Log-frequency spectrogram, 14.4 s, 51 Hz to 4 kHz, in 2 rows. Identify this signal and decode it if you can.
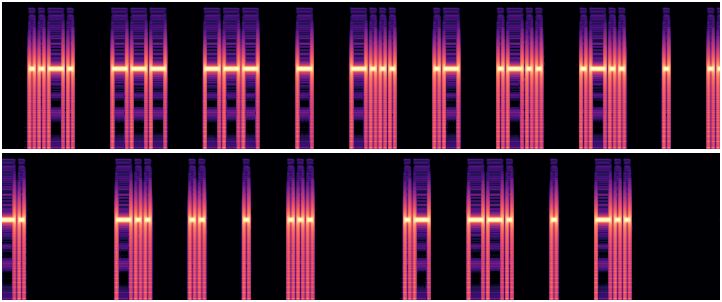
Morse code, heard as a keyed tone, about 25 wpm, spaced as for 15 wpm, 550 Hz. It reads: FOOTBALLER DIES AGED
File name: podcast / News headlines-1x-25x15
